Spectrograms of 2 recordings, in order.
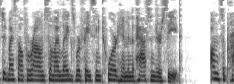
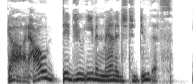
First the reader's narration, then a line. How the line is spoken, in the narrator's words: he muttered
